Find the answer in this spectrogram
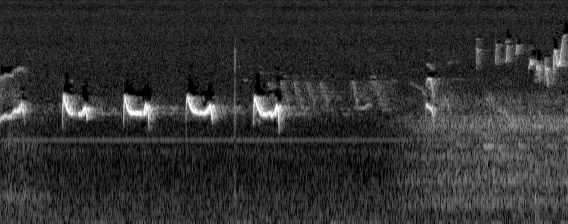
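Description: Wild birds calling: a series of five alike call notes about two-thirds of a second apart, then after a short gap a higher, quicker twittering near the end.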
